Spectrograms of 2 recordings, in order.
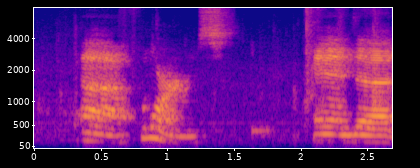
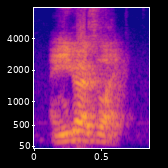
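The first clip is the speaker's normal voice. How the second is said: ordinary delivery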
